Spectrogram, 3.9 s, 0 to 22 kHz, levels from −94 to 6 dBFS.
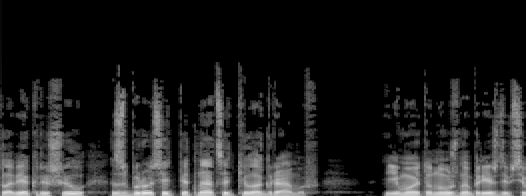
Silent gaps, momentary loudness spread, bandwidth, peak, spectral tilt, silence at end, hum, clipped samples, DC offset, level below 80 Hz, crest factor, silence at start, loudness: none; 8 LU; 13 kHz; -2 dBFS; -6 dB/octave; 0 s; none; under 0.1%; under 0.1%; -46 dBFS; 14 dB; 0 s; -16 LUFS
